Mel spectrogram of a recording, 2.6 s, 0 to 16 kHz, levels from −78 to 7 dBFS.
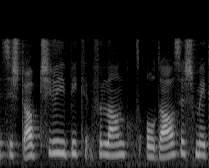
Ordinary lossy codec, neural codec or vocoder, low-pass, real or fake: none; codec, 16 kHz, 0.5 kbps, FunCodec, trained on LibriTTS, 25 frames a second; 7.2 kHz; fake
